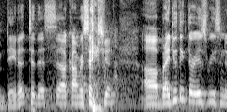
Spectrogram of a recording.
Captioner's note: laughter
